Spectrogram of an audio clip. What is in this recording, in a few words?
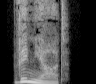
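"humor", British; vineyard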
